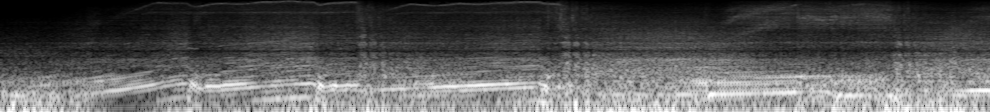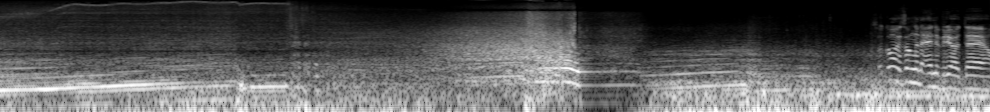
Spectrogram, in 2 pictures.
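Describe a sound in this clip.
A car engine revs up and down as the car accelerates hard.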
